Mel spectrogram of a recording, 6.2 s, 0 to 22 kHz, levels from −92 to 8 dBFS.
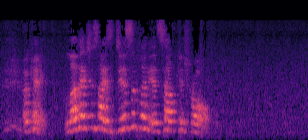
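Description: No technical faults occur in this clip, so there is nothing to describe in time order.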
